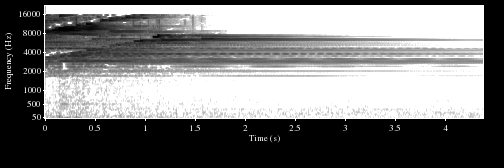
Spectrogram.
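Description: High-pitched shimmering chime sound effect of a logo sting, many bell-like tones ringing together and fading away over about three seconds.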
